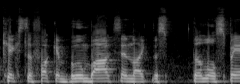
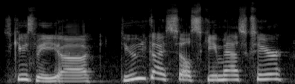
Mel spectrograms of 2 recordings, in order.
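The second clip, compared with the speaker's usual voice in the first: polite customer voice; 7 semitones higher, slower than usual. Pretend. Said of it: "I'm gonna walk in Walmart".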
